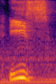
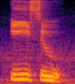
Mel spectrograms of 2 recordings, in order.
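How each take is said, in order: First: The name ends on the s sound. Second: The name ends with an added vowel.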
